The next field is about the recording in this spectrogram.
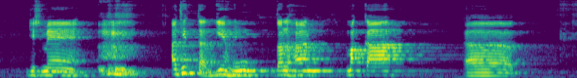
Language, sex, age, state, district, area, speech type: Hindi, male, 60+, Bihar, Begusarai, urban, spontaneous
